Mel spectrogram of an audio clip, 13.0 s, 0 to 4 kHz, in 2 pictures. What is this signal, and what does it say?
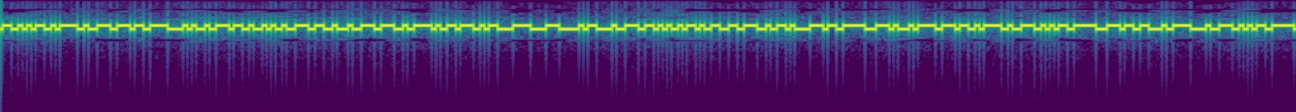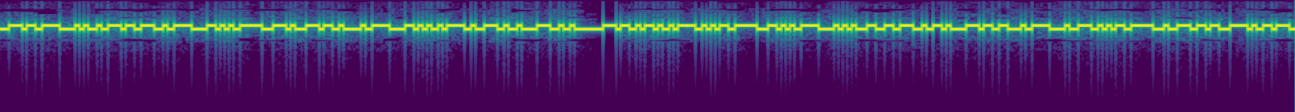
RTTY, about 45.45 baud. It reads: SEA OF JAPAN BOMBARDING THE EAST COAST OF NORTH KOREA, DESTROYING COASTAL
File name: fsk170 / battleshipnj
